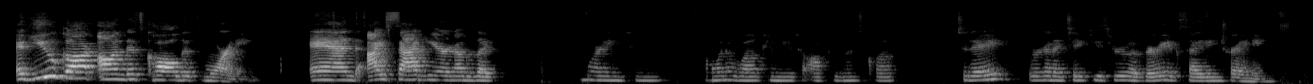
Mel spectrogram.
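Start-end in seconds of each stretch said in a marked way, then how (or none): 5.8-12.7 feeble, very quiet, low, barely audible monotone. Speaker showing a team call how a weak opening sounds, monotone, weak voice. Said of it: "with a very monotone, weak voice".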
